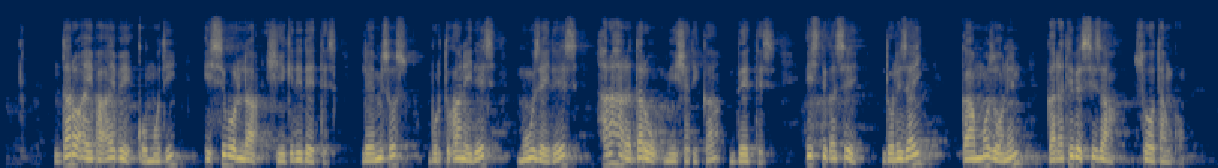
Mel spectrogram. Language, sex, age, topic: Gamo, male, 18-24, agriculture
